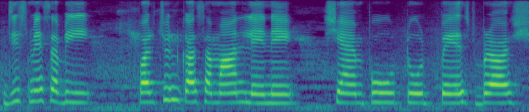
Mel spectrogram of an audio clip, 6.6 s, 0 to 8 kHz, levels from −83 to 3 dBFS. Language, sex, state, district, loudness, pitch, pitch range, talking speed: Hindi, female, Haryana, Charkhi Dadri, -16 LUFS, 255 Hz, 250-270 Hz, 90 wpm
